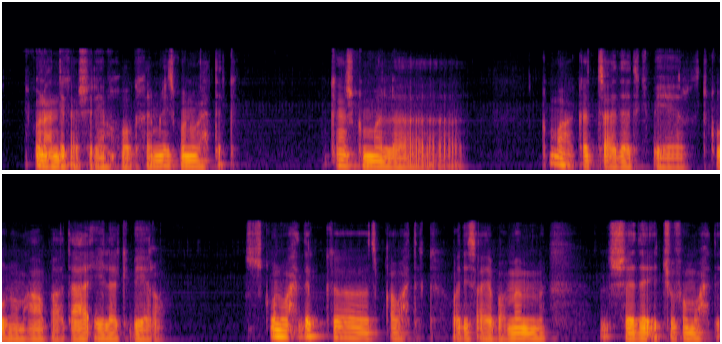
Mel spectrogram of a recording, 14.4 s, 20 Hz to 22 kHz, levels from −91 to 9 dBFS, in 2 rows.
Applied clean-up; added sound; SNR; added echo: none; none; none; none.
